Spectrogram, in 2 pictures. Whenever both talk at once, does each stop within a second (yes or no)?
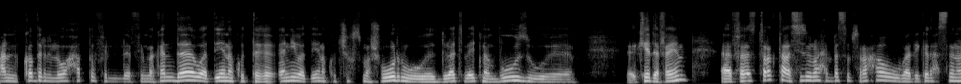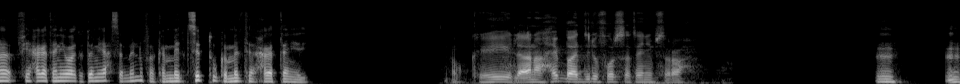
yes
